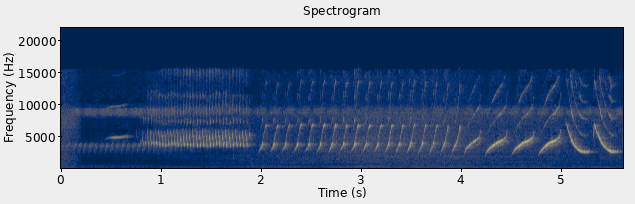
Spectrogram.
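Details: Belgian canary training song: a rapid buzzy high trill, then a fast series of short clipped notes that slows into loud, downward-slurred whistles repeated about twice a second over a low background hum.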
